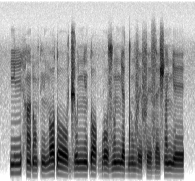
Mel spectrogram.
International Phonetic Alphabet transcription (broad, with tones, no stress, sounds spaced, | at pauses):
j iː˦ h ã˦˨ ɗ ɔ̃˧ k ĩ˧ n ɔ˦ ɗ oː˦˨ d͡ʒ u˧ ɲ ĩ˧ ɗ ɔ˦˨ ɡ͡b o˦˨ z ũ˦ ɲ ɛ˦ d ũ˧ v e˨ f e˨ z ɛ˨ ʃ ã˦ ɲ e˧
